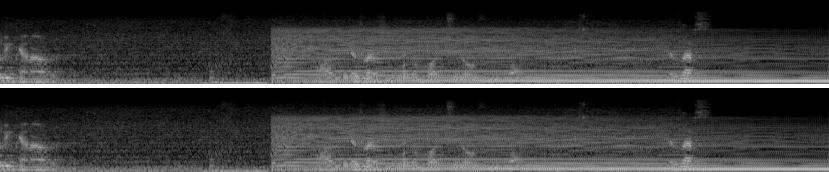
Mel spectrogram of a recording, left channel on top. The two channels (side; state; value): both; identical; correlation 1.00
